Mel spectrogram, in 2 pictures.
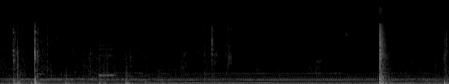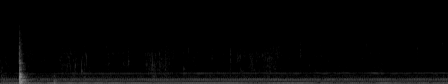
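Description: A boat's motor running steadily at trolling speed, a low hum that holds one pitch. A few sharp knocks sound over it, near the start and, loudest, about seven and a half and nine and a half seconds in.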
